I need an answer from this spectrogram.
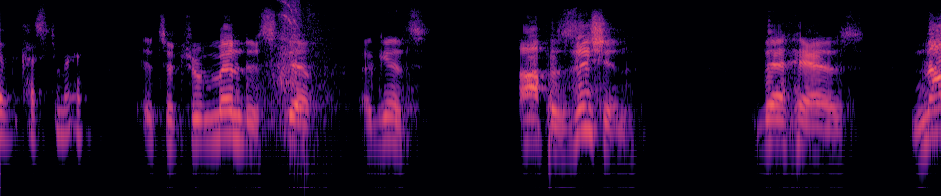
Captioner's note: voiceover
